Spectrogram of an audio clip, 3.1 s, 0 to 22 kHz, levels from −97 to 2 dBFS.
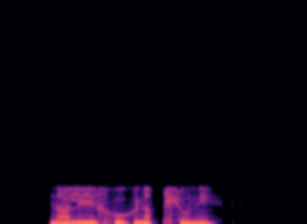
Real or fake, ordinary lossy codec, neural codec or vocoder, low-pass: real; Opus, 32 kbps; none; 3.6 kHz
